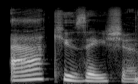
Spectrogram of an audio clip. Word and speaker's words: accusation: 근데 accusation이 아니라 발음이 좀 달랐던 것 같아요. accusation. 네, 맞아요. 동사는 accuse. 근데 명사는 accusation. 네. 네, 발음이 살짝 달라져요.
